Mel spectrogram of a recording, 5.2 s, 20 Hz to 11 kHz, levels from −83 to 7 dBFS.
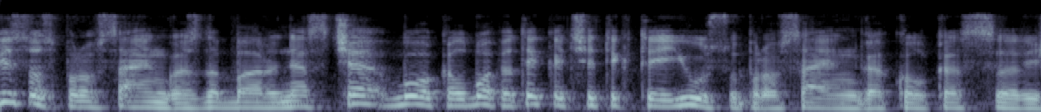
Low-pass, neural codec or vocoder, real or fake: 7.2 kHz; none; real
